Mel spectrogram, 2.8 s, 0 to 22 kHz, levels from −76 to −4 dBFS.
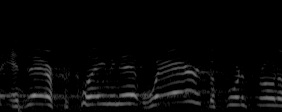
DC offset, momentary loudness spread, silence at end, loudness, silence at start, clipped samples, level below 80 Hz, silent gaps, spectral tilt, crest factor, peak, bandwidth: under 0.1%; 7 LU; 0 s; -48 LUFS; 0 s; under 0.1%; -84 dBFS; none; -5 dB/octave; 16 dB; -32 dBFS; 19 kHz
